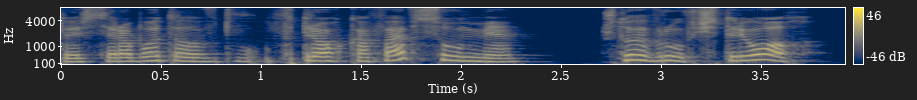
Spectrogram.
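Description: A woman with a plain, everyday voice, fairly high in pitch, with ordinary pitch variation and a fairly quick pace. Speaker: podcast host. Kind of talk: casual chat.

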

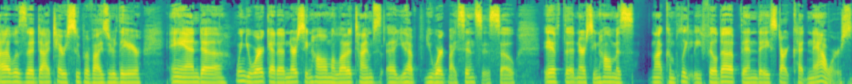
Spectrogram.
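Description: The intonation is flat and monotone at a moderate pace. The recording is very clean, with a silent background. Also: woman, very deep, low pitch for a woman. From West Texas (Lamesa). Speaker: fleet and operations manager. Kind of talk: interview. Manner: hesitant, many fillers.

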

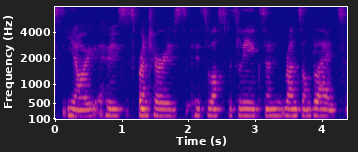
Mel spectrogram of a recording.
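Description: The speaker has a New Zealand accent. The pace is fairly slow, with ordinary pitch variation. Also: woman. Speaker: cybersecurity entrepreneur. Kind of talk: interview.

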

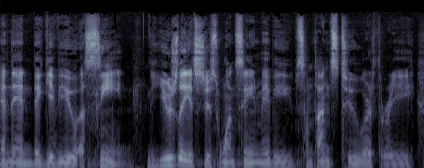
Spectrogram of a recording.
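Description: A normal speaking voice with an American accent moves at a fairly slow pace with ordinary pitch variation, in a very clean recording with a silent background. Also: man, fairly low pitch for a man. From Texas Panhandle, Amarillo area. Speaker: podcast host, actor and editor. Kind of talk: casual chat.

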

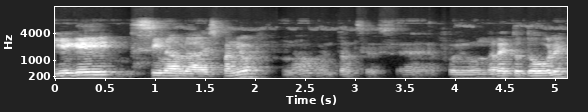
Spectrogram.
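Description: Delivered at a very slow pace in a German accent, the speech shows big swings in loudness and ordinary pitch variation. Room echo is audible throughout. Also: man, medium pitch for a man. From Germany. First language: German (speaking Spanish). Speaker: hotel executive. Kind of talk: interview. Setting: hotel.

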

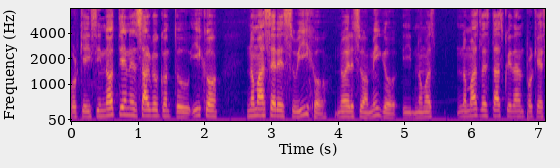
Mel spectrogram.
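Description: This man talks with a non-native accent and a fairly high pitch. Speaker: host's son. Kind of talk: radio interview. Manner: halting.

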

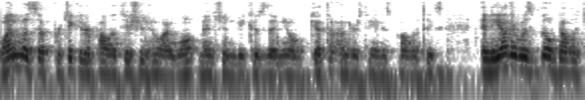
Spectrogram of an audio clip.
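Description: A man's somewhat breathy, medium-pitched voice with an American accent, ordinary pitch variation and a very fast pace. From Pittsburgh, Pennsylvania. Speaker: university research executive, physicist. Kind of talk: interview.

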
